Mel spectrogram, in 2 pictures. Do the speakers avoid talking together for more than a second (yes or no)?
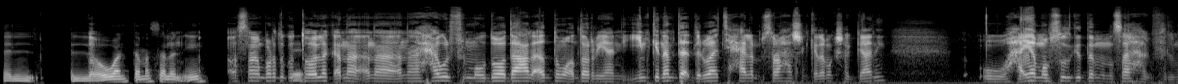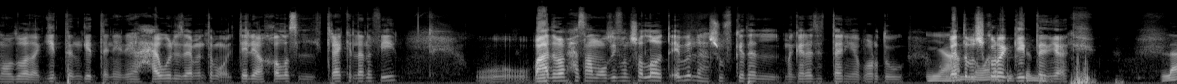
no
